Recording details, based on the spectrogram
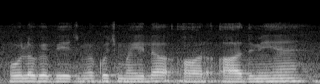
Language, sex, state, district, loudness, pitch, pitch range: Hindi, male, Uttar Pradesh, Shamli, -15 LUFS, 135 Hz, 135-140 Hz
